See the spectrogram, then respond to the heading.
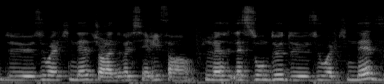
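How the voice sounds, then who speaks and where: A woman speaks at a fairly quick pace in a fairly high voice. Noticeable background noise runs underneath. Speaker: vlogger. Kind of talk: vlog. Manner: fast casual with many fillers.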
